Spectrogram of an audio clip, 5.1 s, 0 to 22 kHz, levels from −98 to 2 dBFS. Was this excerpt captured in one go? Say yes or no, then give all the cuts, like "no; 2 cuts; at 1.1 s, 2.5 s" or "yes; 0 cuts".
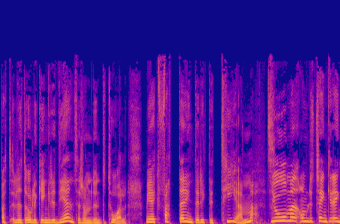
yes; 0 cuts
